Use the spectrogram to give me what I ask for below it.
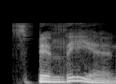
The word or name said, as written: spelaean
